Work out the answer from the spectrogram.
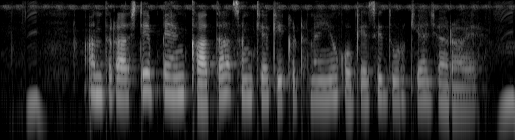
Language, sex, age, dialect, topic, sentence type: Hindi, female, 36-40, Hindustani Malvi Khadi Boli, banking, statement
